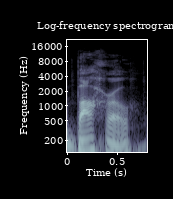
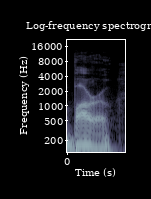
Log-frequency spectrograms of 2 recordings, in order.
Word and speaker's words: Bahro: I think they're the the Bahro. Well, he pronounced it with like a hard h in the middle. I was going on borrow.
